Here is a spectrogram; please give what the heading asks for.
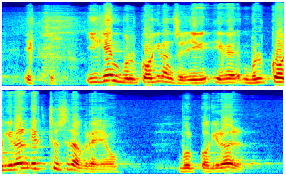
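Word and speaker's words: ΙΧΘΥΣ: 그래서 이게 어떻게 되면 이크 투스 이렇게 쓰죠. 이크투스 한번 발음해 보세요. 예. 이게 물고기라는 소리. 이게 물고기를 익투스라고 그래요.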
